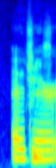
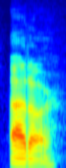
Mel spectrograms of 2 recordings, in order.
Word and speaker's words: Adar: Adair Jeez, I don't is. know. I have a lot of notes. I can never say it right. Adon, Who? Adair, whatever, the father of the orcs. Adar.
